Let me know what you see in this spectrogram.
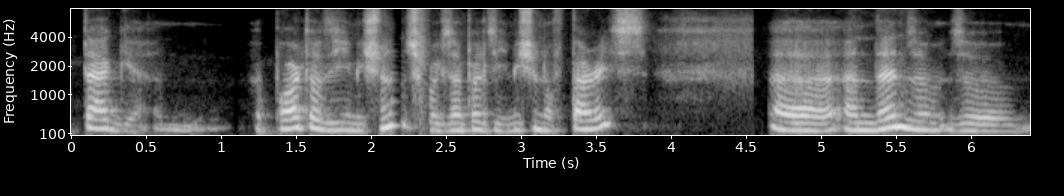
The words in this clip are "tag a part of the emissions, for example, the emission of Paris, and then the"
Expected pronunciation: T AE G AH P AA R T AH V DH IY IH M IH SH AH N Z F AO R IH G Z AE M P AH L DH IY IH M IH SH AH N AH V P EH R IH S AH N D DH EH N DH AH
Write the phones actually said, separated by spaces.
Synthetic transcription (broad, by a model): T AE G AH P AA R T AH V DH IY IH M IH SH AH N F AO R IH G Z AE M P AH L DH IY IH M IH SH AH N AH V P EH R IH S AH N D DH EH N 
